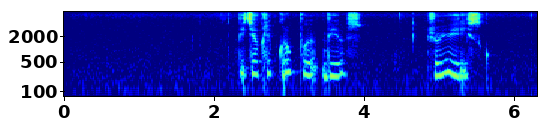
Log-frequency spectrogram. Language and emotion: Russian, neutral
